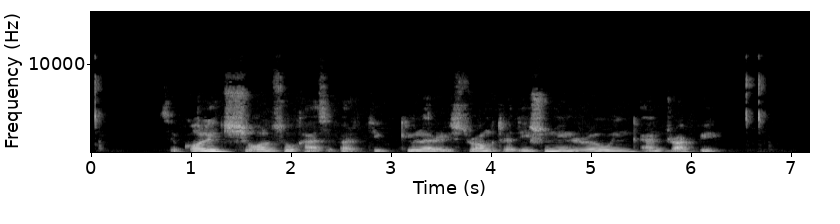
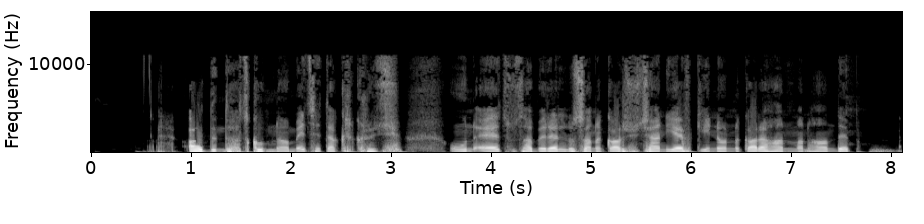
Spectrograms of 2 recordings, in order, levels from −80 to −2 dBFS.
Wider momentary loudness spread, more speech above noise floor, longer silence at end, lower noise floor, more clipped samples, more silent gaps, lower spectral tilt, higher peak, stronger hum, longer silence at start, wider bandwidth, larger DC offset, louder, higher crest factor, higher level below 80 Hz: first, 16 LU vs 10 LU; first, 49 dB vs 39 dB; first, 0.45 s vs 0 s; first, -75 dBFS vs -55 dBFS; neither; neither; about the same, -6 dB/octave vs -7 dB/octave; second, -8 dBFS vs 0 dBFS; neither; second, 0.05 s vs 0.65 s; about the same, 11.5 kHz vs 11.5 kHz; neither; second, -27 LUFS vs -17 LUFS; about the same, 18 dB vs 16 dB; second, -66 dBFS vs -38 dBFS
